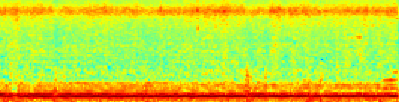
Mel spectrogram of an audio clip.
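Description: A Honda CBR motorcycle ridden on a rough, dug-up road between Abbottabad and Mansehra in Pakistan, its engine humming loud and constant at steady revs, close to the microphone.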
